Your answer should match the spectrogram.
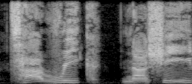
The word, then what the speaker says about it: Tariq Nasheed: back again another episode and the educated brother Tyreek nashed is that how you pronounce it that's it sir Tariq nashed I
